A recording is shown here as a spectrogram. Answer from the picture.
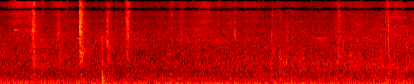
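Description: Steady low road and engine rumble inside a moving car's cabin, with a few faint clicks and a brief knock about one and a half seconds in.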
